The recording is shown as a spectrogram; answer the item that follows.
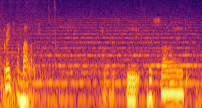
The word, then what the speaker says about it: Great Mallet: Is it pronounced Great Malay? Great mallet.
